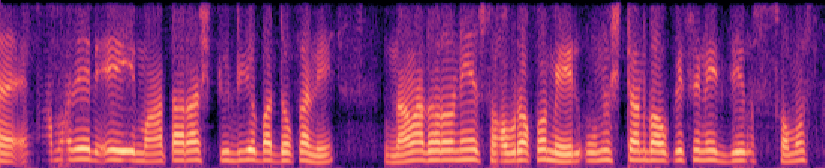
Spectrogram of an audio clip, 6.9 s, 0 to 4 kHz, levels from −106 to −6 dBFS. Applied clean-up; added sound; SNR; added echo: neural separator model SepFormer WHAM!.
